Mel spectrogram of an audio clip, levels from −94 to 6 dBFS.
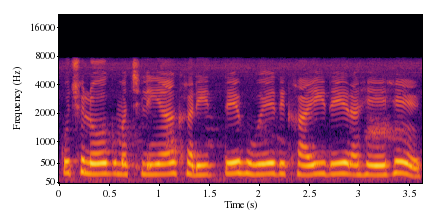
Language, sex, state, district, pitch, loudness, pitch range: Hindi, female, Madhya Pradesh, Bhopal, 245 Hz, -13 LUFS, 230-255 Hz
